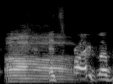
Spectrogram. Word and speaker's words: Bridler: It's Bridler, but it doesn't matter.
